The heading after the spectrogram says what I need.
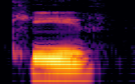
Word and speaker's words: Kiev: I'm not going to pronounce it the way the Ruskies pronounce it. It's Kiev.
